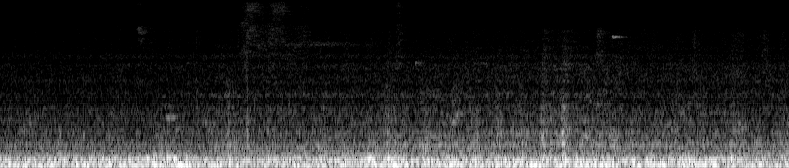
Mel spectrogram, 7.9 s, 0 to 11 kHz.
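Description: DR1AM diesel multiple unit under way, heard from inside the carriage: a steady low rumble of engine and wheels on the rails, with a few faint clicks from the track.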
